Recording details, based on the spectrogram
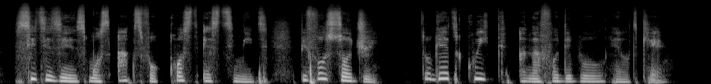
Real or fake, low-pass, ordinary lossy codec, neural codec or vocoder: fake; 19.8 kHz; none; codec, 44.1 kHz, 7.8 kbps, Pupu-Codec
